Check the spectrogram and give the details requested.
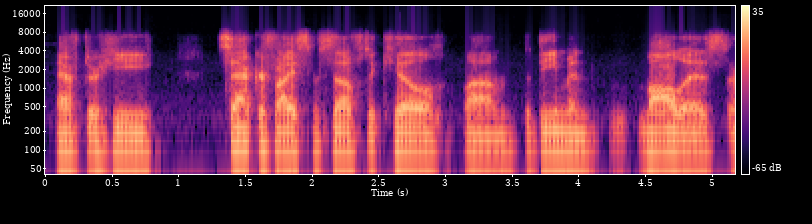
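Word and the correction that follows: Mallus: or Malice, rather, is how it's pronounced, pretty much the show just progressively went into the comedy territory after that.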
